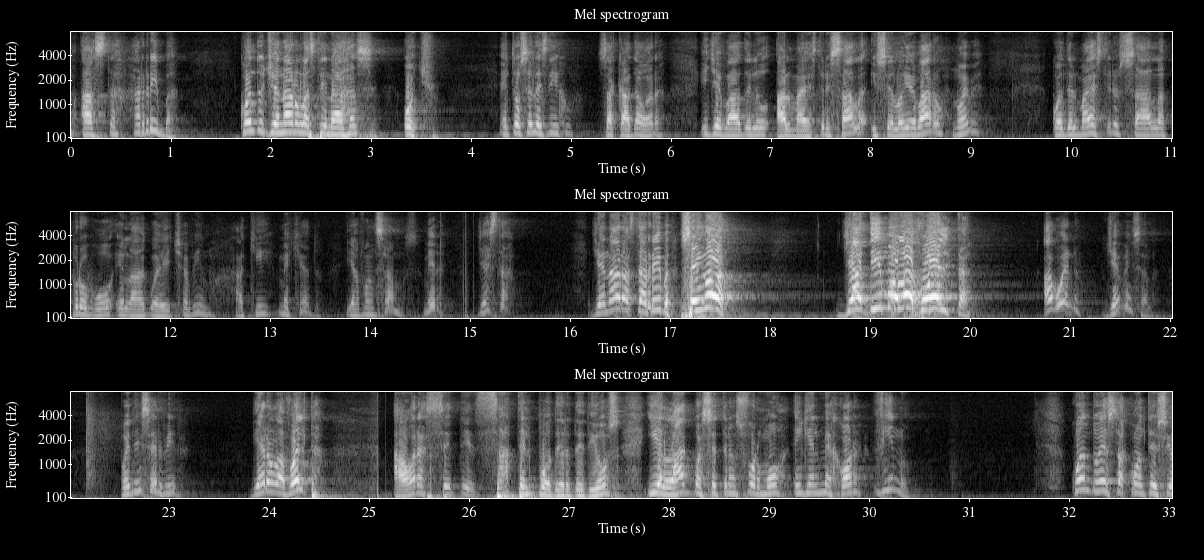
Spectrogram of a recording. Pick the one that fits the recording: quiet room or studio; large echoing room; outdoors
large echoing room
